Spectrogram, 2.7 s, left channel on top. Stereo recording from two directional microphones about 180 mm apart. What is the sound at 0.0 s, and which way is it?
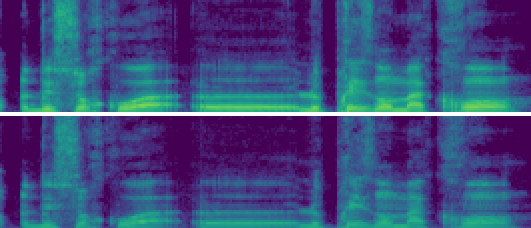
Speech, 35° left (ahead or behind).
